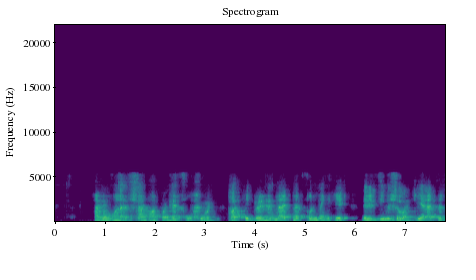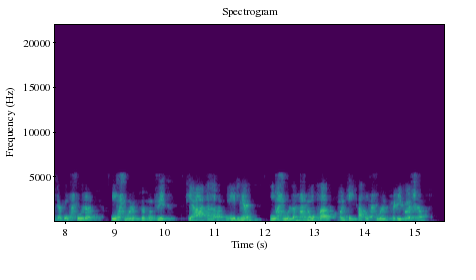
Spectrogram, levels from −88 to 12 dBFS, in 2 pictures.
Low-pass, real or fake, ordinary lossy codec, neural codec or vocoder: 5.4 kHz; fake; AAC, 24 kbps; codec, 24 kHz, 1 kbps, SNAC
